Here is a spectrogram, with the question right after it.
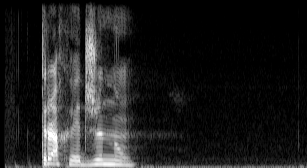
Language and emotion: Russian, angry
